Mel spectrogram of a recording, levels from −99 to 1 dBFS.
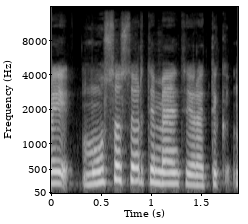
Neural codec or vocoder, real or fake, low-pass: vocoder, 48 kHz, 128 mel bands, Vocos; fake; 14.4 kHz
